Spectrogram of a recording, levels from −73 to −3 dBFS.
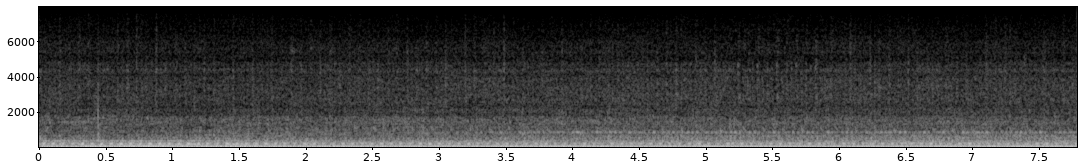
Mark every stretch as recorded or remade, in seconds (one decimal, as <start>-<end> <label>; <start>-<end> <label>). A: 0.0-5.2 remade; 5.2-5.9 recorded; 5.9-7.8 remade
